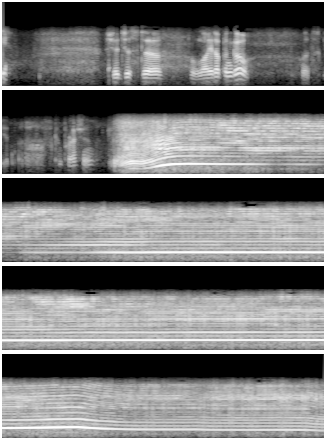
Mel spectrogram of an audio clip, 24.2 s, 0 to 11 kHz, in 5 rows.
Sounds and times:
Speech: 0:01.6 - 0:03.7, 0:04.5 - 0:06.2.

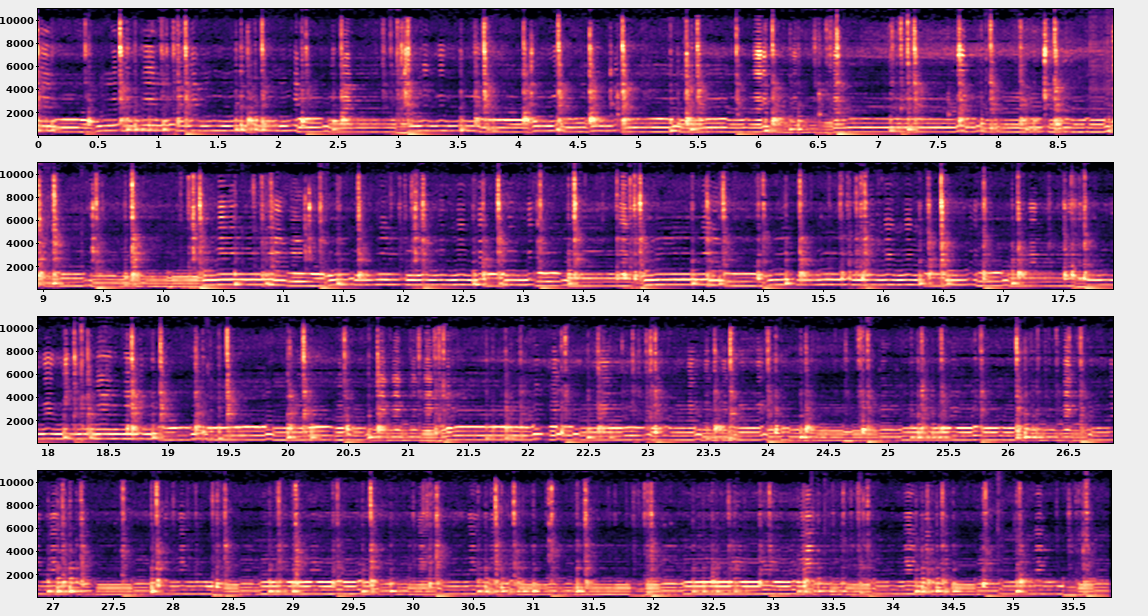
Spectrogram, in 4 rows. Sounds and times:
Middle Eastern music: 0:00.0 - 0:35.8.

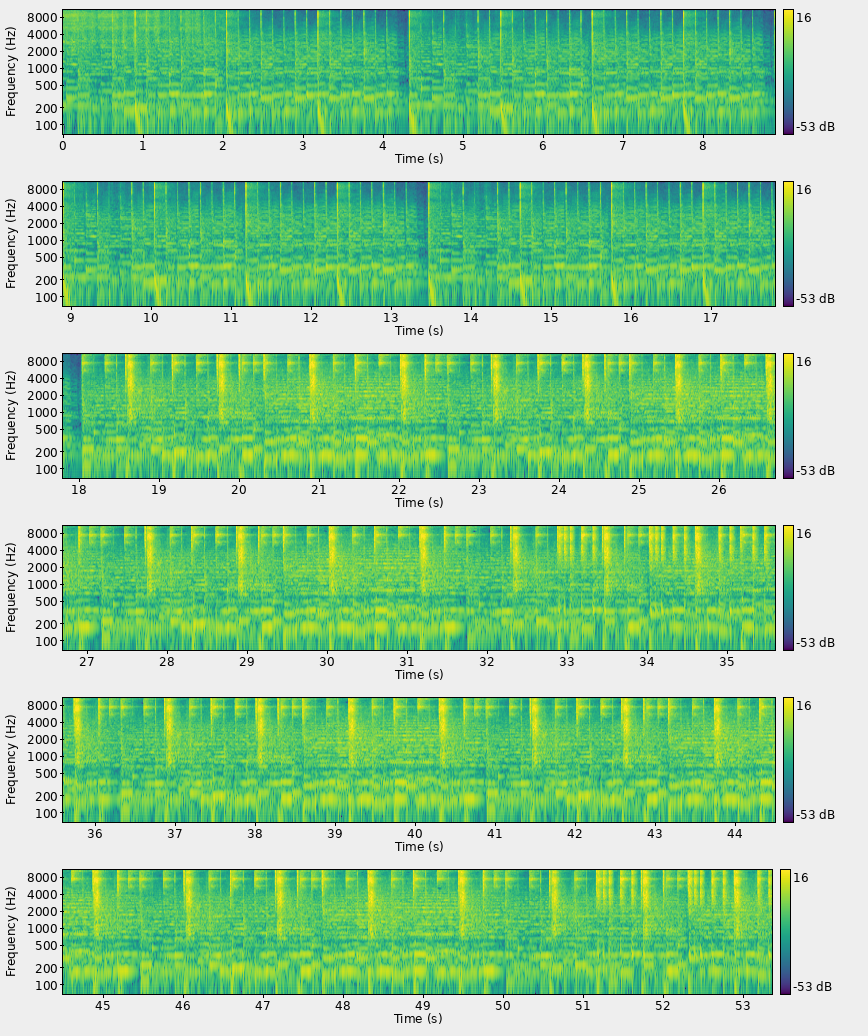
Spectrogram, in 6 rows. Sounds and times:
Music: 0:00.0 - 0:53.3.

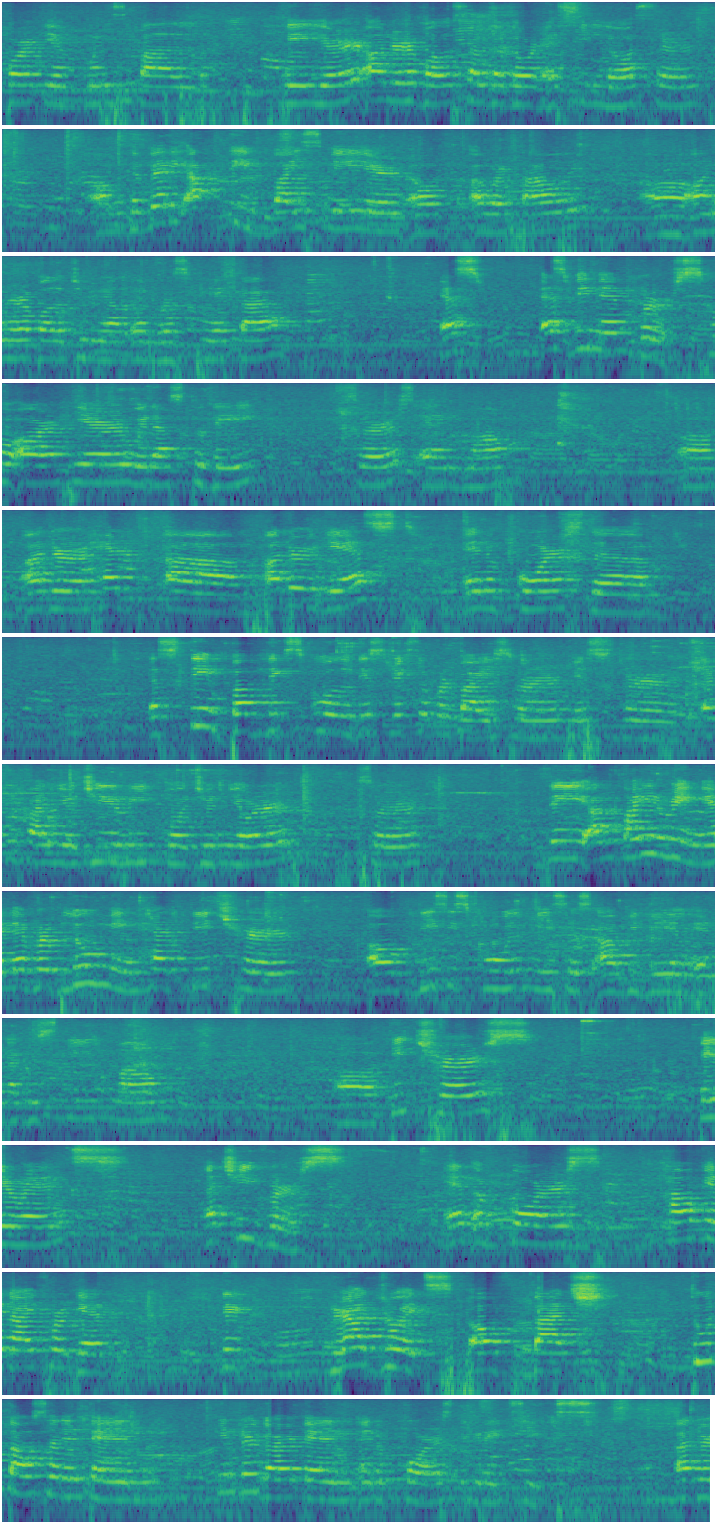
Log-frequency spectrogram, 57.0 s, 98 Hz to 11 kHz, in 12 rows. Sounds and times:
Female speech, woman speaking: 0:00.0 - 0:11.6, 0:12.4 - 0:17.8, 0:18.8 - 0:23.5, 0:24.7 - 0:31.4, 0:32.1 - 0:39.3, 0:40.2 - 0:41.6, 0:42.7 - 0:57.0.

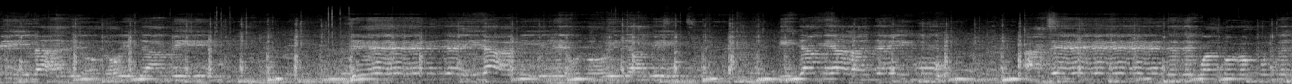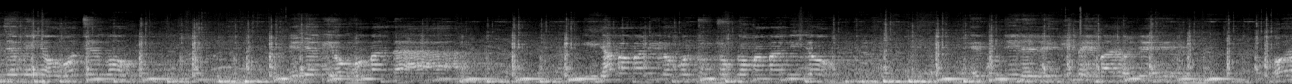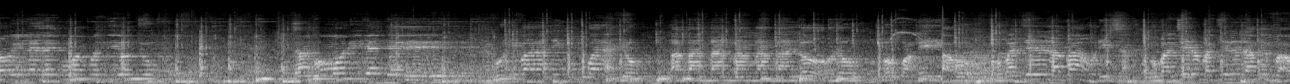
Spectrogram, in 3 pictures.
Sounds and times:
Male singing: 0:00.0 - 0:02.4, 0:03.5 - 0:14.6, 0:15.6 - 0:21.4, 0:22.3 - 0:27.6, 0:28.6 - 0:38.7
Music: 0:00.0 - 0:38.7.

